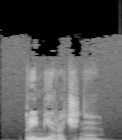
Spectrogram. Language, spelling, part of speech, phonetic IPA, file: Russian, примерочная, noun / adjective, [prʲɪˈmʲerət͡ɕnəjə], Ru-примерочная.ogg
- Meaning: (noun) fitting room; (adjective) feminine nominative singular of приме́рочный (priméročnyj)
